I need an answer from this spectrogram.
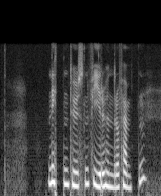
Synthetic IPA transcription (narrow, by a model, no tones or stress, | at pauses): nɪt̪n̩t̪ʰʉːsn̩fiːɾəhʉnd̪ɾəoːfɛmt̪n̩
